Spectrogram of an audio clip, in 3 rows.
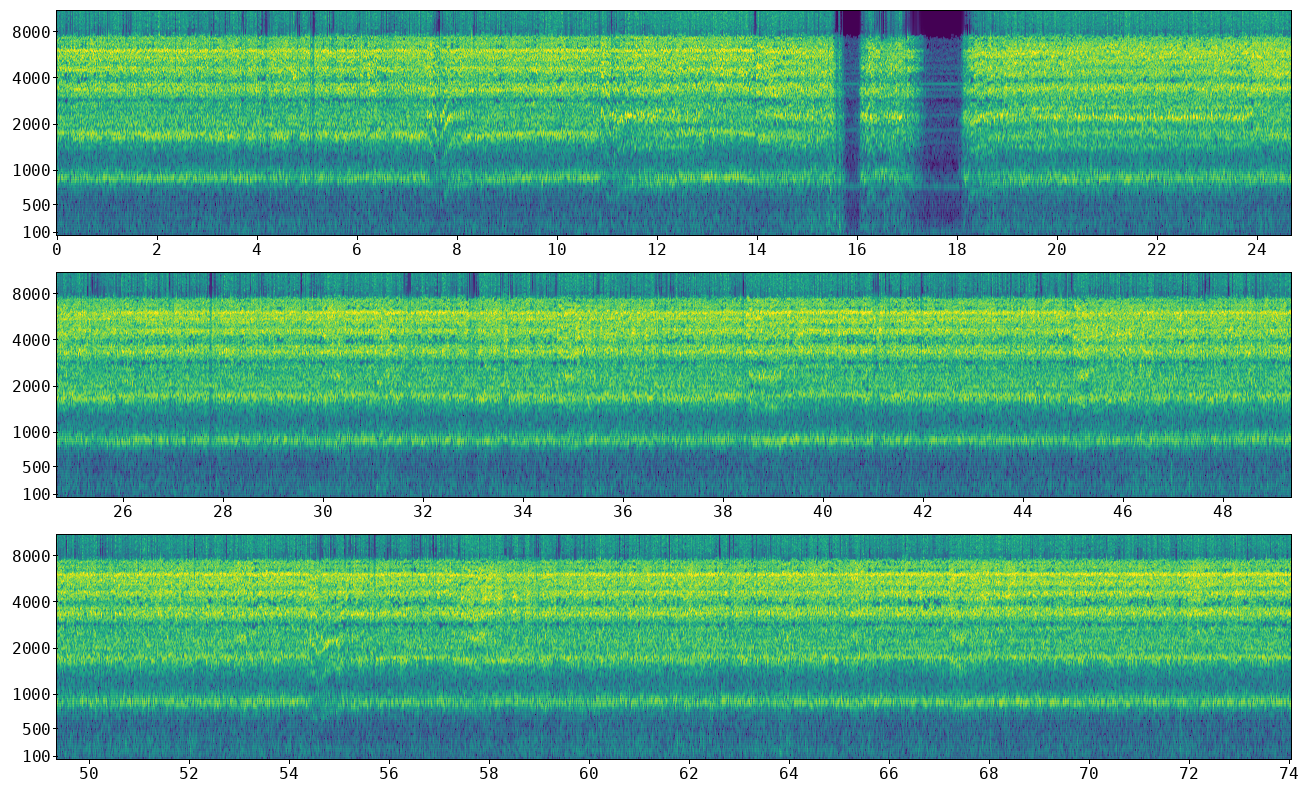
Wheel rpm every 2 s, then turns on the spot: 230, 230, 230, 220, 220, 200, 210, 190, 50, 160, 210, 210, 230, 230, 230, 230, 230, 230, 230, 230, 230, 230, 230, 230, 230, 230, 230, 220, 230, 230, 230, 230, 230, 230, 230, 230, 230.
none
